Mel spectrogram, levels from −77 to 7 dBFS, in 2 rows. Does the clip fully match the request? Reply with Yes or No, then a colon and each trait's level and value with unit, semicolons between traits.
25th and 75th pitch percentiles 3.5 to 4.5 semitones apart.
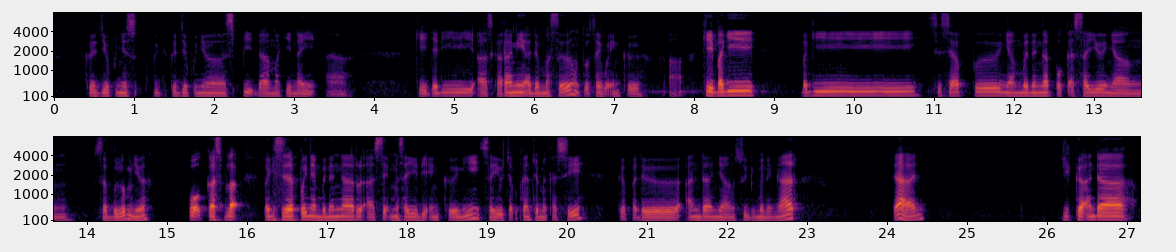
No: average, 2.9 semitones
